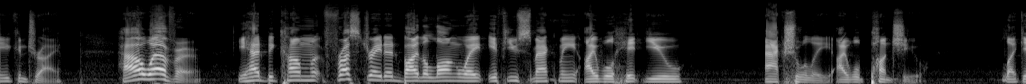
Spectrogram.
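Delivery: normal talking voice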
